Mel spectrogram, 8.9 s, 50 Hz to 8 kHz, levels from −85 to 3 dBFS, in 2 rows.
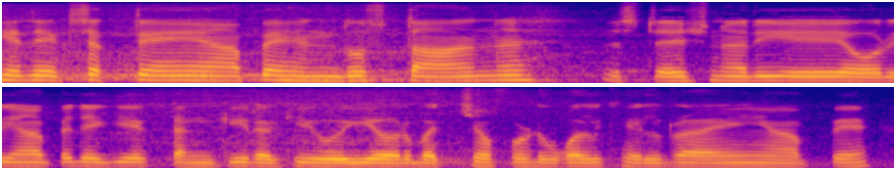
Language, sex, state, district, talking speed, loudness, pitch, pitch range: Hindi, male, Bihar, Jamui, 175 wpm, -17 LUFS, 150 Hz, 135-160 Hz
